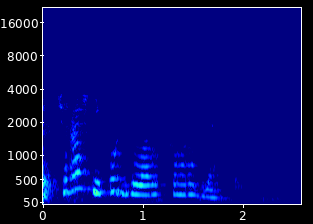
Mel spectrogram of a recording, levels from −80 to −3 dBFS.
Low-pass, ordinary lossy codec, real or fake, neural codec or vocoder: 3.6 kHz; MP3, 32 kbps; fake; codec, 24 kHz, 3.1 kbps, DualCodec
